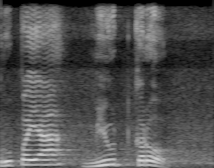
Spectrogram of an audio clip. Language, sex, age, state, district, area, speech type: Gujarati, male, 30-45, Gujarat, Surat, urban, read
